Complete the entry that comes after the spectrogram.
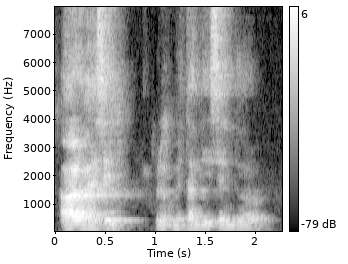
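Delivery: usual speaking voice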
